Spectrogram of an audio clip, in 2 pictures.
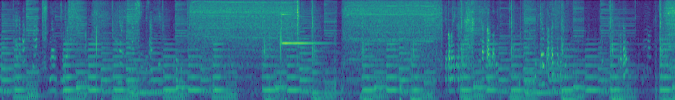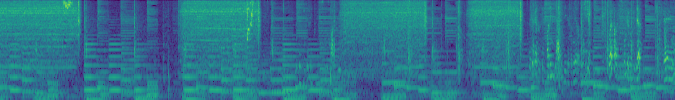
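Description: Background music with a steady, even bass beat and repeating melodic notes.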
